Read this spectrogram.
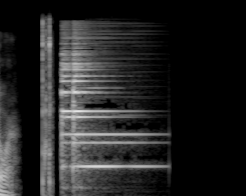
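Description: A bell chimes once and rings out.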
